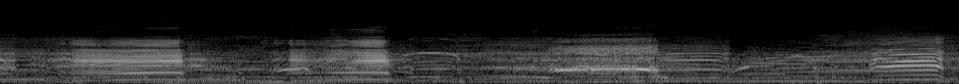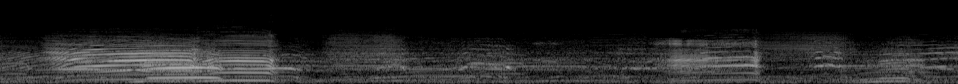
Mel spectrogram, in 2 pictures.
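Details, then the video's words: Several cows lowing together, long harmonic moos overlapping one another in steady succession, some higher and strained, others deep, with barely a pause between calls. "Voice of Cows"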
